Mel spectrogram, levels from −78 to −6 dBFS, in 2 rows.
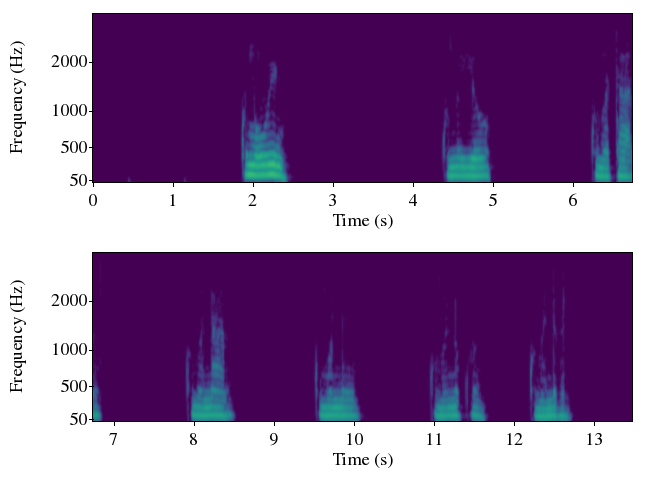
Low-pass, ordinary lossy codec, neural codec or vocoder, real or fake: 3.6 kHz; none; none; real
